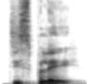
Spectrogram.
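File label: "displey", Azerbaijani; Orfoqrafiya Lüğəti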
